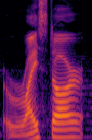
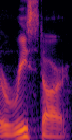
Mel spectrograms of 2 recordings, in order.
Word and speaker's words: Ristar: so as I mentioned there's a guy who asked a bunch of Sega employees how you pronounce wrists are they said ristar restar and wrists are so there is no correct answer but in Japan it is a restar okay so the official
